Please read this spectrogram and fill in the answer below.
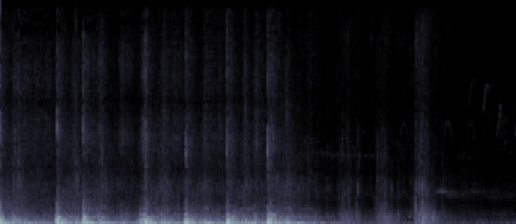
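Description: Steady thuds about twice a second keeping marching time as columns of recruits march, fading after a few seconds. Two last thuds come about five seconds in as the marching stops.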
